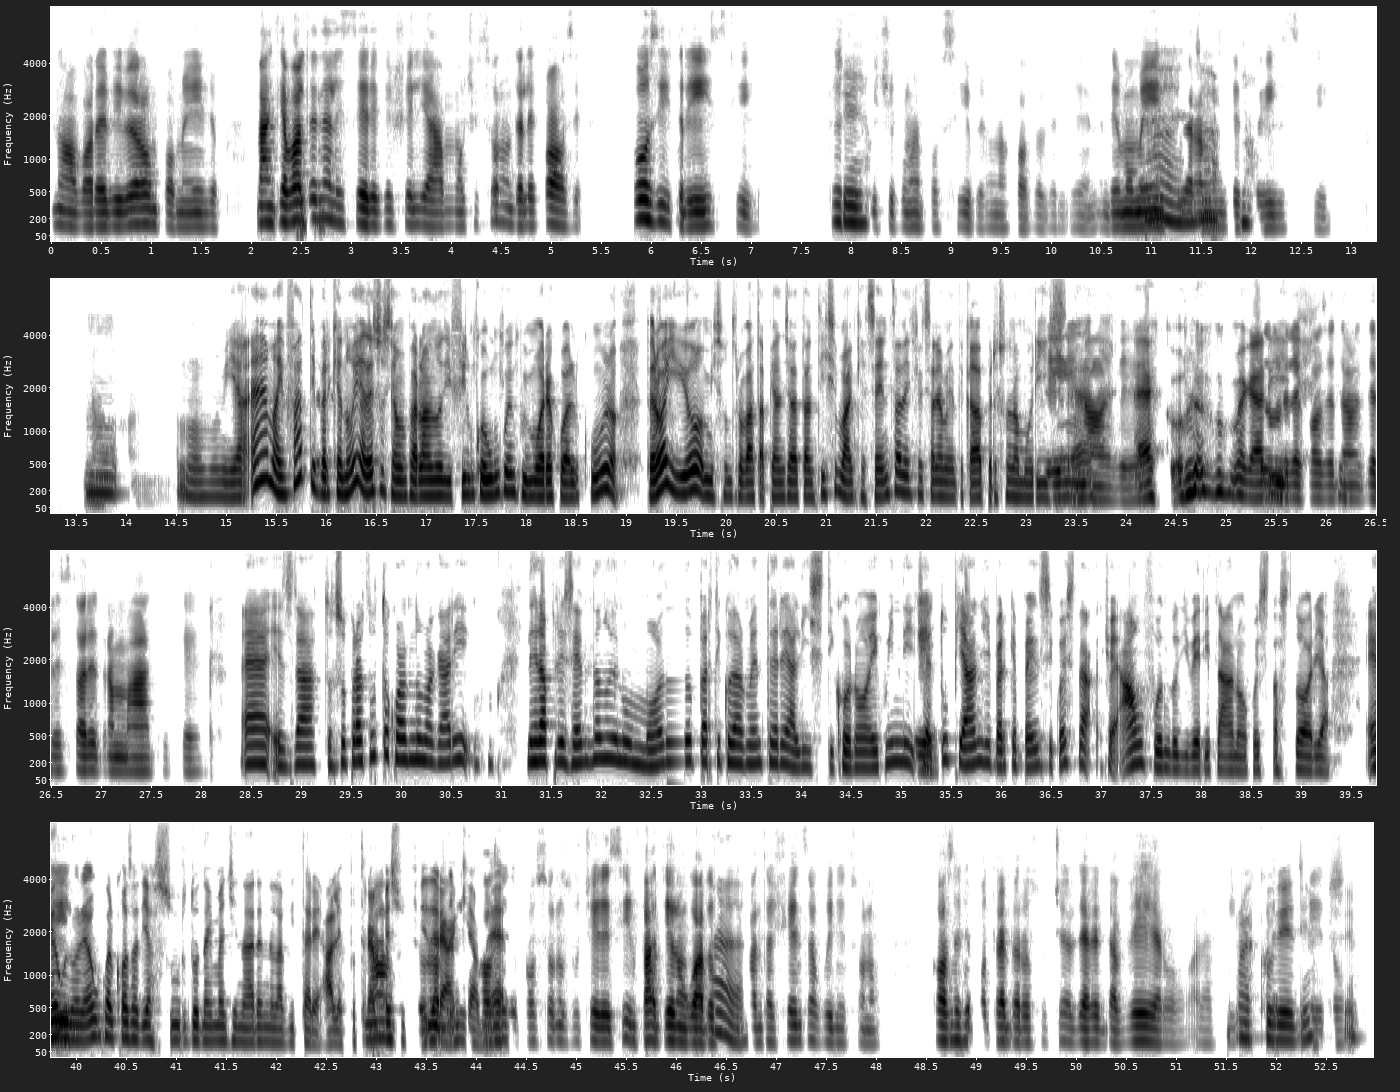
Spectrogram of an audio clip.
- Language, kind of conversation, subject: Italian, unstructured, Come reagisci quando muore un personaggio che ami in una storia?
- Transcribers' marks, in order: other background noise; distorted speech; tapping; unintelligible speech; unintelligible speech; giggle; other noise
